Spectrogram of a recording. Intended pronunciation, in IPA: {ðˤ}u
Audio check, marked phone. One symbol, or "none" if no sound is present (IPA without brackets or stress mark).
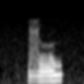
zˤ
